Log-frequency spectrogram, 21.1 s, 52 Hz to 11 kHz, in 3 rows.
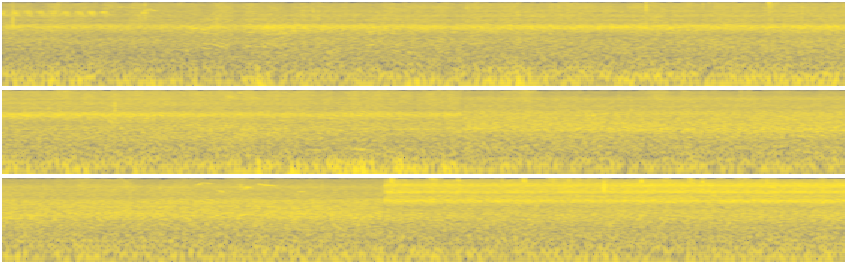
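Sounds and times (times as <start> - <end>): low outdoor rumble: 0.0 - 21.0
steady hiss: 17.2 - 21.0.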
